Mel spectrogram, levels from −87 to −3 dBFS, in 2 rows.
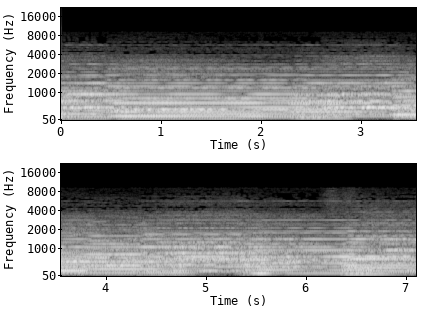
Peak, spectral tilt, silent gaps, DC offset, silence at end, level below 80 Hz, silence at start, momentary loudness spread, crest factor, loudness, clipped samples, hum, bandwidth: -2 dBFS; -9 dB/octave; none; under 0.1%; 0 s; -42 dBFS; 0 s; 2 LU; 12 dB; -16 LUFS; under 0.1%; none; 7.4 kHz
